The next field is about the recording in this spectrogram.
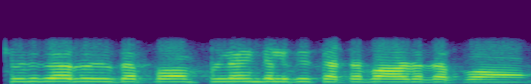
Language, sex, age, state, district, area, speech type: Tamil, female, 45-60, Tamil Nadu, Thoothukudi, rural, conversation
